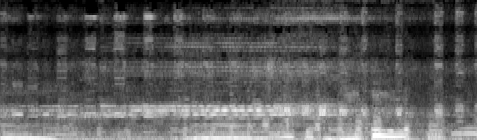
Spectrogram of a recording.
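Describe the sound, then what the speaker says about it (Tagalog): Car horns honk repeatedly at a street rally against corruption, short toots and honks sounding close by amid traffic while someone talks over them. "Ayan o, busina ng busina o."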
